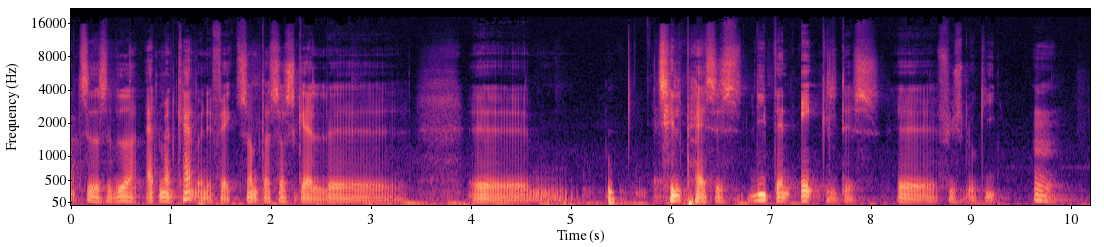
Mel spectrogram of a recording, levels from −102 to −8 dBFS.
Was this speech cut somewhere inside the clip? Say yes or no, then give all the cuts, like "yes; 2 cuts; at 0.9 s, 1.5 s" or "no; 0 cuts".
yes; 4 cuts; at 1.3 s, 5.8 s, 7.0 s, 8.2 s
